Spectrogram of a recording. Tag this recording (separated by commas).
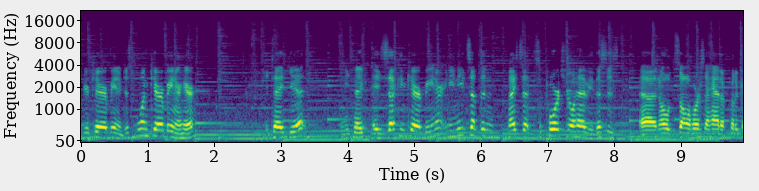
Speech, Music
